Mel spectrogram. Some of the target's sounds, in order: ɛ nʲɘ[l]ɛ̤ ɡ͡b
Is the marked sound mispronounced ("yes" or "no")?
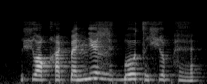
yes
